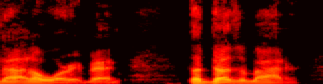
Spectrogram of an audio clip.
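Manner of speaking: mock deadpan delivery, low and dry. Retelling how a player answered about tonight's game: imitating a deadpan delivery. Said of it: "deadpan, the way he said".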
